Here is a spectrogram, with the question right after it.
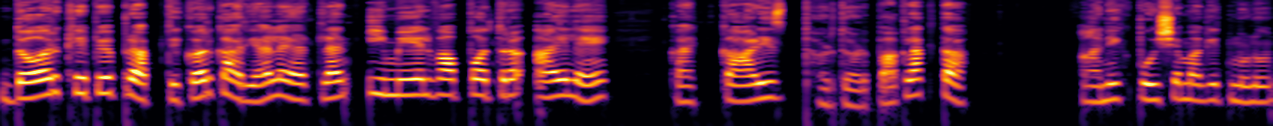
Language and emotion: Goan Konkani, fearful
